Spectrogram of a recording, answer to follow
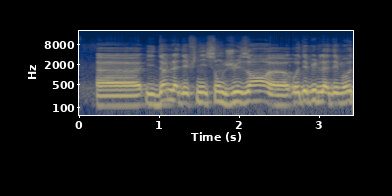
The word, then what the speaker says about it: Jusant: de Dontnod, le charmant Jusant. Ça se prononce à la française parce que c'est un terme français pour signifier...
